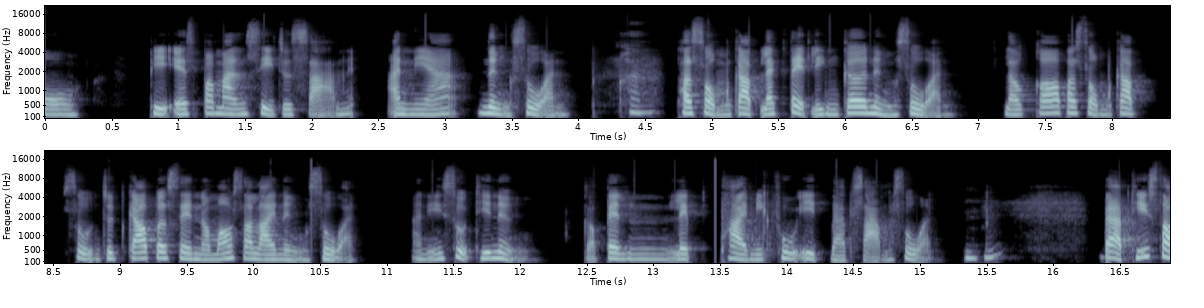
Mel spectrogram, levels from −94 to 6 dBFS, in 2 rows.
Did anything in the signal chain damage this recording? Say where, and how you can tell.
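Yes, at the digital interface between two devices. A sharp tick repeats at a steady rate, roughly every third of a second, from 0.13 s to 16.79 s, around fifty in all. That's word clock ticks: the receiver ran on its own clock instead of locking to the sender's, and the spacing suggests the two disagree by something like 70 ppm. Each time they slip past each other, a sample gets dropped or repeated, and that glitch is the tick you hear.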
